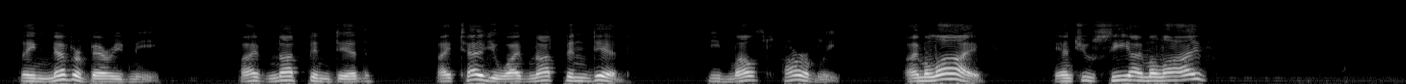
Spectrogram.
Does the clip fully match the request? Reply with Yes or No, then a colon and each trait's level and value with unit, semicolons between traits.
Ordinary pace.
No: slow, 105 wpm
